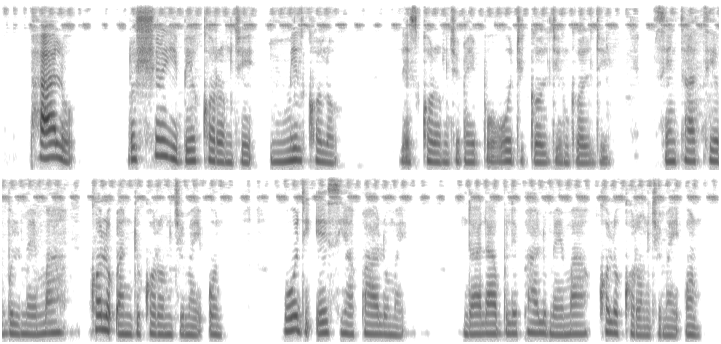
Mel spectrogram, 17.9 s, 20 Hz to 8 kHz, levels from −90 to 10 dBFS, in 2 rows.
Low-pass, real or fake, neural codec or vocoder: 7.2 kHz; real; none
